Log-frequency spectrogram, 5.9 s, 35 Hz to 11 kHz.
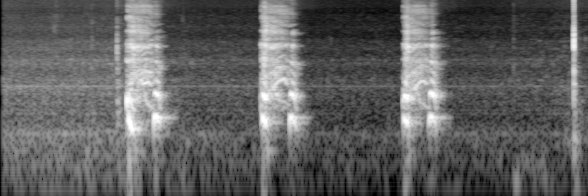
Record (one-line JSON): {"three_cough_length": "5.9 s", "three_cough_amplitude": 32768, "three_cough_signal_mean_std_ratio": 0.3, "survey_phase": "beta (2021-08-13 to 2022-03-07)", "age": "45-64", "gender": "Female", "wearing_mask": "No", "symptom_none": true, "smoker_status": "Never smoked", "respiratory_condition_asthma": false, "respiratory_condition_other": false, "recruitment_source": "REACT", "submission_delay": "7 days", "covid_test_result": "Negative", "covid_test_method": "RT-qPCR"}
